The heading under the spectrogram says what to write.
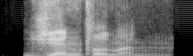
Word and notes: gentleman: British English

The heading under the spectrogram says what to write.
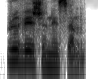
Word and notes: revisionism: Indian

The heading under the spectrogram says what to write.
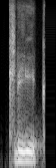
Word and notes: klieg: Indian

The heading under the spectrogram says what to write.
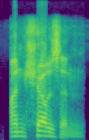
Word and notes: unchosen: American English

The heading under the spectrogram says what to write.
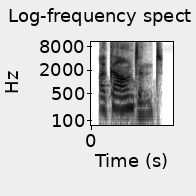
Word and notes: accountant: Indian

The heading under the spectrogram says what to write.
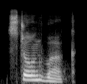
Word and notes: stonework: Indian

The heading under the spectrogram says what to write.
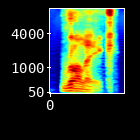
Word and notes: rollick: British English

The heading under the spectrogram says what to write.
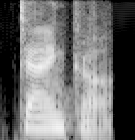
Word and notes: tanker: Indian

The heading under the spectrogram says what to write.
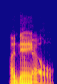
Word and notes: agnail: American English

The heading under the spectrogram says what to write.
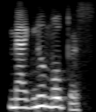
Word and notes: magnum opus: Indian

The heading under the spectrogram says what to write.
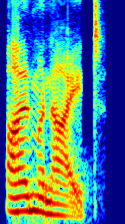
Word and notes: ilmenite: Indian

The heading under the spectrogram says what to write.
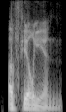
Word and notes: aphelion: American English

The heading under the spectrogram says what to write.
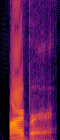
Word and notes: arbour: American English

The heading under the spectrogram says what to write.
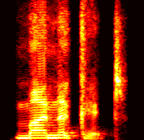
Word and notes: monocot: Indian

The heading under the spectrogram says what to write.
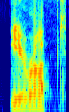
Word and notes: erupt: American English

